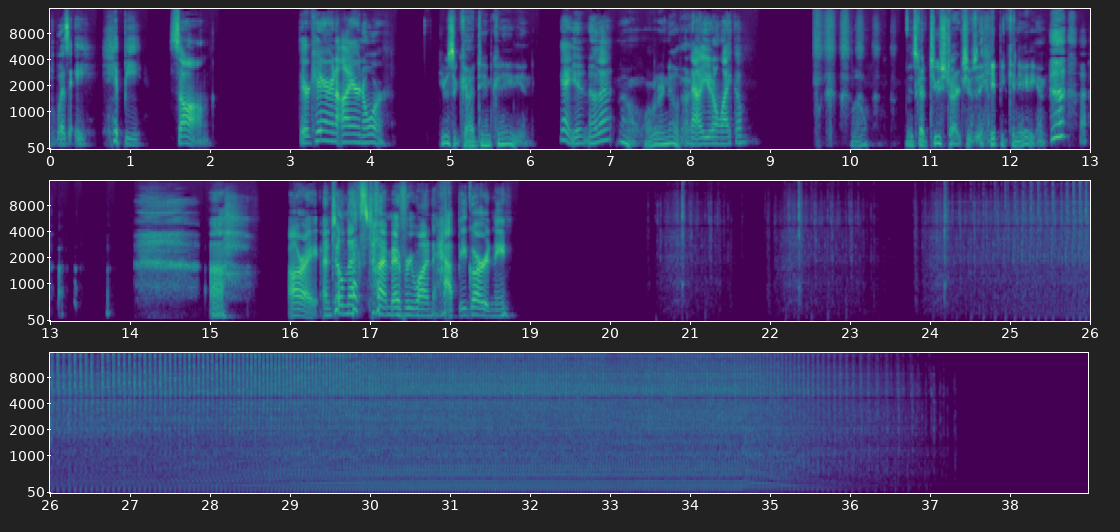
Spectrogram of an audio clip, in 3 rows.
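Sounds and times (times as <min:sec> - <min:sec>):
small motor pulsing: 0:20.4 - 0:37.4.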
